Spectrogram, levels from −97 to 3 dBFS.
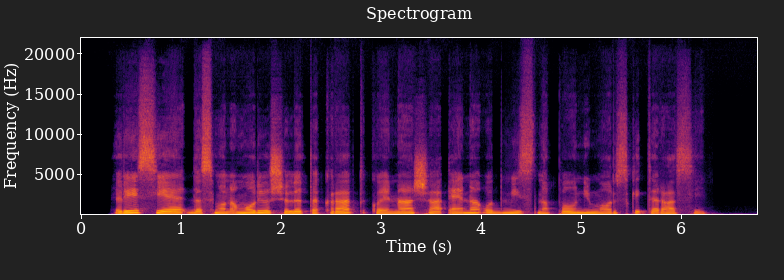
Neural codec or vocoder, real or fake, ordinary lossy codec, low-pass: codec, 44.1 kHz, 2.6 kbps, DAC; fake; none; none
